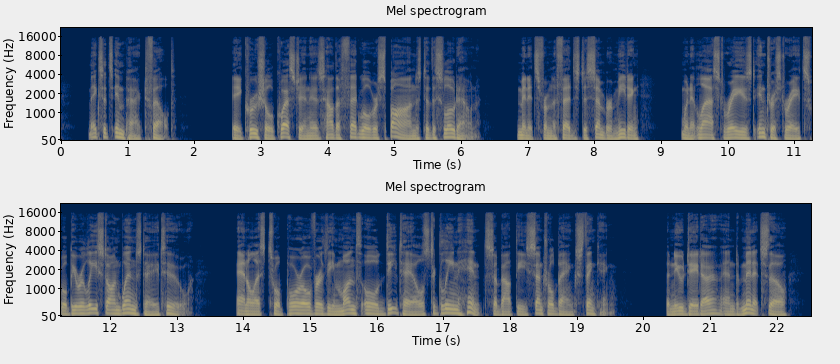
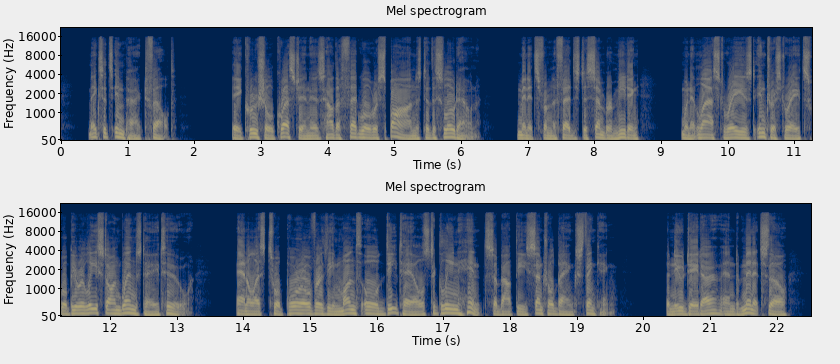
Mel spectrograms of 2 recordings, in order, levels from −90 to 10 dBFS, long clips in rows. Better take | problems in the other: first | distortion; slight; 10 dB below the speech

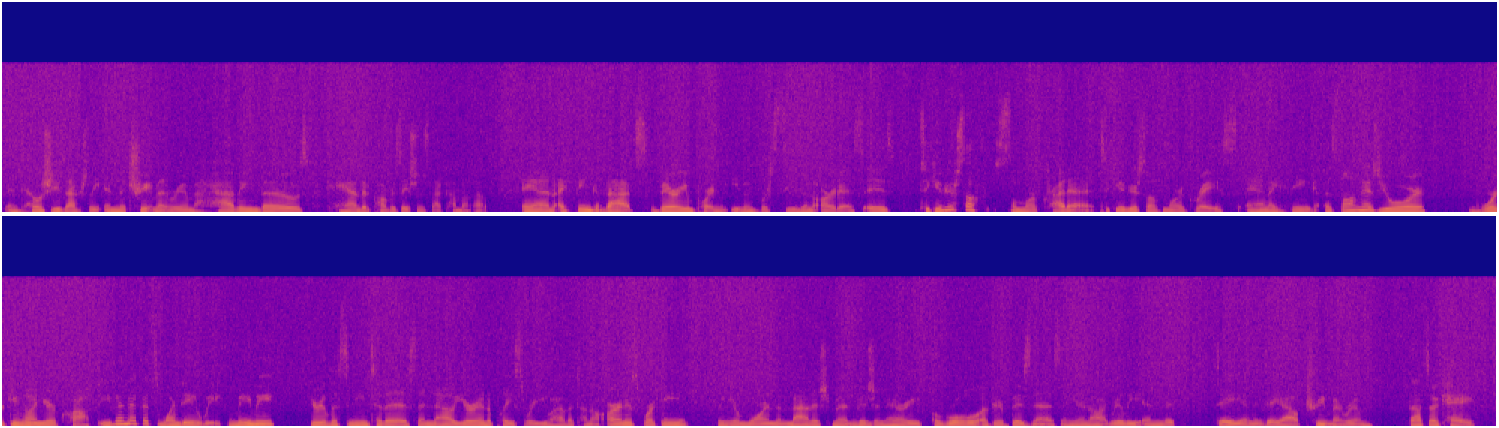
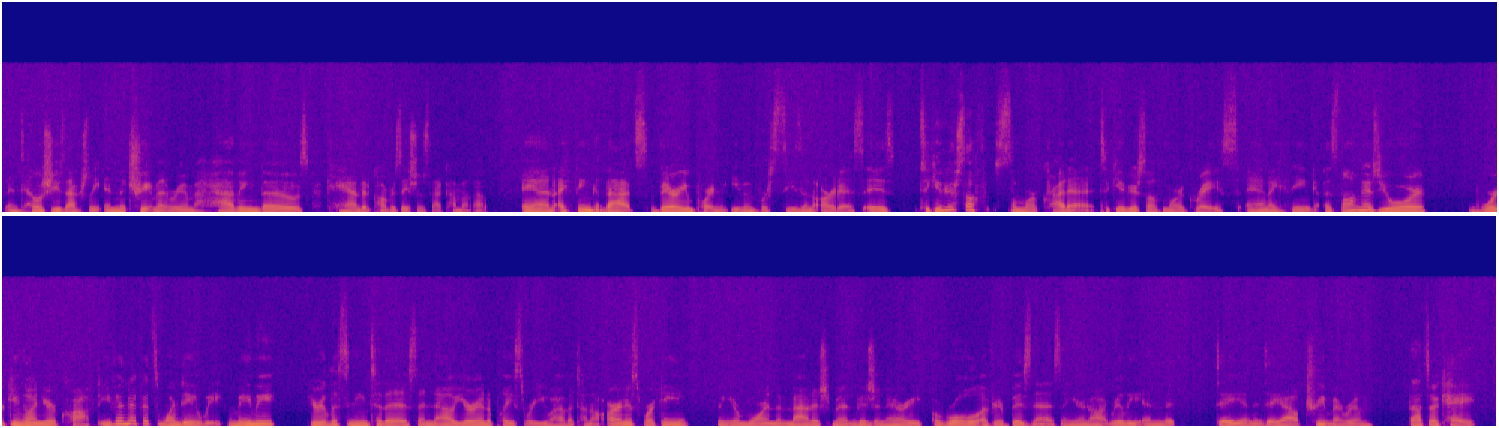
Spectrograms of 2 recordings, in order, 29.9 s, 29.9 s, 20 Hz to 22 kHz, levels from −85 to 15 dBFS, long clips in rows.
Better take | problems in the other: second | hiss; loud; throughout; 10 dB below the speech; faint in the second

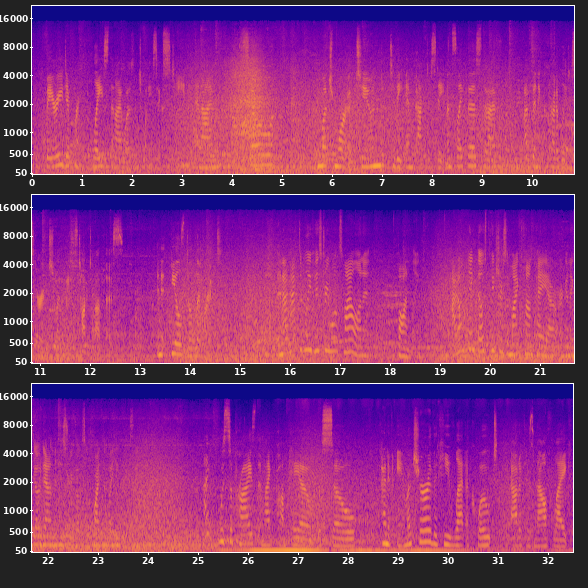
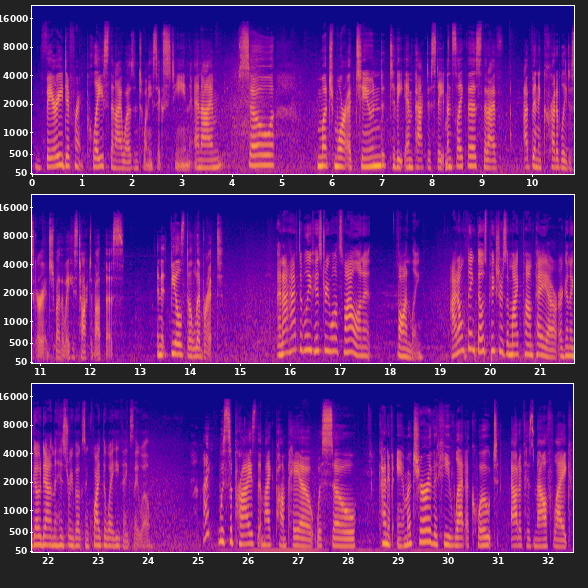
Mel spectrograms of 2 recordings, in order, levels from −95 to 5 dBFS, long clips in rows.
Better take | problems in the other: second | train or aircraft noise; loud; throughout; 2 dB below the speech; faint in the second

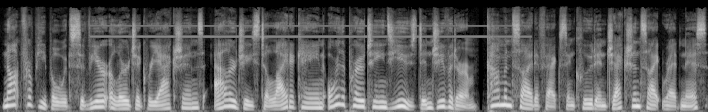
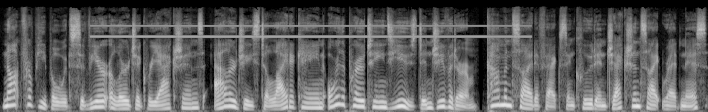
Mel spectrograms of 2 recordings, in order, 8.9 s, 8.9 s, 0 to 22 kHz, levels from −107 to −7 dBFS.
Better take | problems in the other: first | high-pitched whine; loud; from 1 to 6.5 s; 5.5 kHz, 10 dB below the speech; faint in the first

